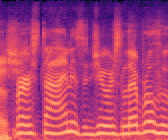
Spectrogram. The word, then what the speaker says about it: Burstein: Lesbian Brooklyn family court judge Karen Burstein or Burstein. How do you say that? Burstein. How do you spell it? S T E I N.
